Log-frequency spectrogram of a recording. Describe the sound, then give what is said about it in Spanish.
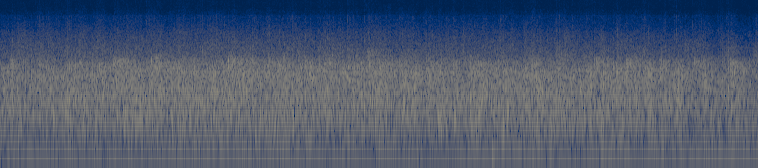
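Sustained applause from an audience, given to the Lord after a prayer, a dense, steady wash of many hands clapping at once for several seconds with no break, loud and even throughout, with a low steady hum underneath. “de un aplauso al Señor.”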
